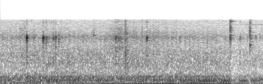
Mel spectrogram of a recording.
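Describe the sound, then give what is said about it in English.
A grappling hook mechanism being tested ratchets with a series of sharp, irregular metallic clicks over a low steady hum, fairly quiet, with no one speaking. “So now we're testing the grappling hook.”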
